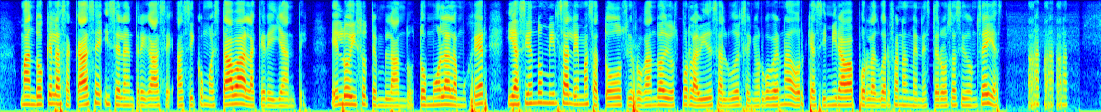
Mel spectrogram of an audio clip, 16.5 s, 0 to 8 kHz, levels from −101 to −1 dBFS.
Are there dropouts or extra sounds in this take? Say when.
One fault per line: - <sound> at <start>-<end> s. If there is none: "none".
- laugh at 15.4-16.0 s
